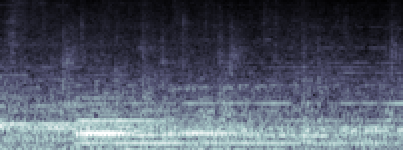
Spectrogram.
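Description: Background film-score music: held notes that shift in pitch every second or so, over a soft steady hiss.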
